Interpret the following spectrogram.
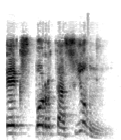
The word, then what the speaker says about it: exportación: Exportación. Exportación. Palabra aguda, porque la sílaba tónica se encuentra en la última sílaba, ción.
